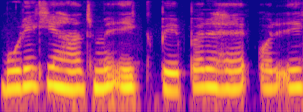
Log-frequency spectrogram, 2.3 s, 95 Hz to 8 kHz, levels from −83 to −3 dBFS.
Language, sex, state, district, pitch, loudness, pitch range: Hindi, female, Jharkhand, Deoghar, 255 Hz, -13 LUFS, 245-260 Hz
